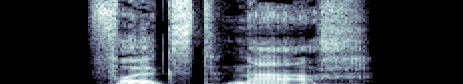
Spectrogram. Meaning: second-person singular present of nachfolgen
- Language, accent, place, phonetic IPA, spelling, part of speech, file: German, Germany, Berlin, [ˌfɔlkst ˈnaːx], folgst nach, verb, De-folgst nach.ogg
